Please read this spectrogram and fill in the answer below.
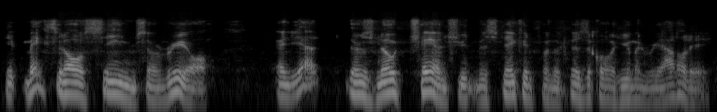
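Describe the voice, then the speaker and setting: Calm radio-play companion played by a man, lowish husky voice, slow matter-of-fact explaining, lo-fi audio. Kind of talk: amateur radio play acting. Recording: dull lo-fi audio.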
